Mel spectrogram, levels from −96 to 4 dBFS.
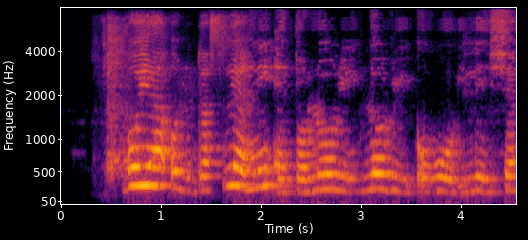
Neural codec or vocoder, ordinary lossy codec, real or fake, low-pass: none; Opus, 16 kbps; real; 7.2 kHz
